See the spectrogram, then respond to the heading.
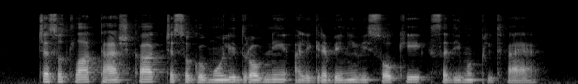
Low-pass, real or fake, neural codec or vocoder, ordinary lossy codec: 10.8 kHz; real; none; MP3, 64 kbps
